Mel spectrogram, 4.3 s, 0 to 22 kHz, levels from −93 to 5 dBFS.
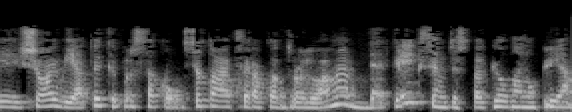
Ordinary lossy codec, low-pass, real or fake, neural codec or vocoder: MP3, 32 kbps; 10.8 kHz; fake; codec, 32 kHz, 1.9 kbps, SNAC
